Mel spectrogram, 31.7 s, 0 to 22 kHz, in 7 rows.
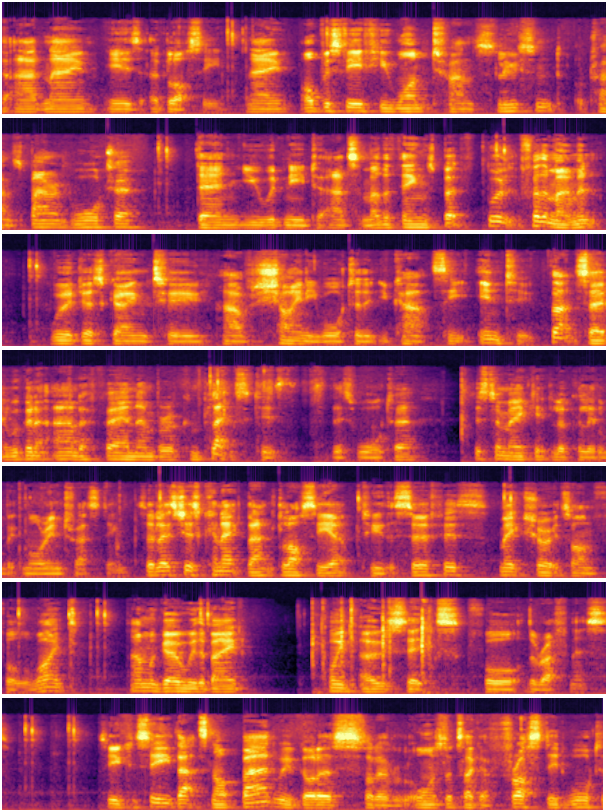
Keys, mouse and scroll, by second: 1.9 click, 8.3 click, 15.1 click, 15.5-17.2 scroll down 1, 17.2 middle click, 19.3 click, 23.5-24.1 scroll up 1, 24.1 click, 25.0 KP_Decimal, 25.2 KP_0, 25.5 KP_6, 25.7 KP_Enter, 27.3 click.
